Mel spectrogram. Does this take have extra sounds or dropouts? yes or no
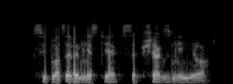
no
